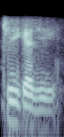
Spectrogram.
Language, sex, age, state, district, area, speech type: Punjabi, male, 45-60, Punjab, Barnala, rural, conversation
